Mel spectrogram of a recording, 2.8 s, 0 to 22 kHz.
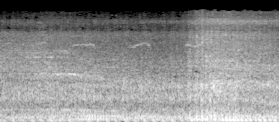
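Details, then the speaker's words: Discover 125cc single-cylinder after a rebuild: new block, piston and clutch plates, valves lapped, head cleaned, guide replaced, gasket set and chain fitted; steady low thumping idle with no knocking or rattle, now silent and smooth, so normal idle. "गाडीचा आवाज बघा एकदम silent झाली. काहीही आवाज येत नाही गाडीचा."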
